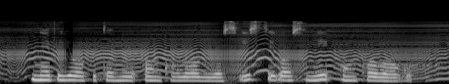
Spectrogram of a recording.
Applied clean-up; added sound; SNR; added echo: none; Screech; 9 dB; none.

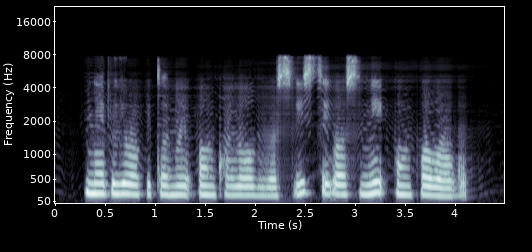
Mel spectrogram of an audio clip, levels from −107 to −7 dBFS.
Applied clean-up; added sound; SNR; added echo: neural mask model DeepFilterNet 3.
